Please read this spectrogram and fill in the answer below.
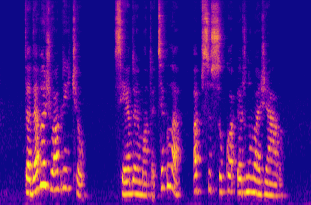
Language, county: Lithuanian, Panevėžys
